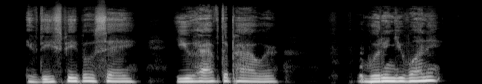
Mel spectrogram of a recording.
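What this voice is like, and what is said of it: Imitates another person's voice. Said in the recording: “We need the Trump impersonation ... Give us Trump, man.”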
